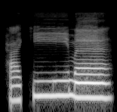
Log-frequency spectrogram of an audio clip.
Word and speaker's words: حكيما: Maka kita bacanya kan misalkan di sini contohnya hakiman asalnya ya. Tapi kalau kita wakaf menjadi hakimah.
